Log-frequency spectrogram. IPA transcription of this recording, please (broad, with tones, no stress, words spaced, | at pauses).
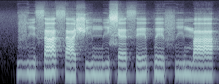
vi˨θa˦ θa˨ʃi˨mi˨sɛ˨ θe˨pe˦ fi˦ma˦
